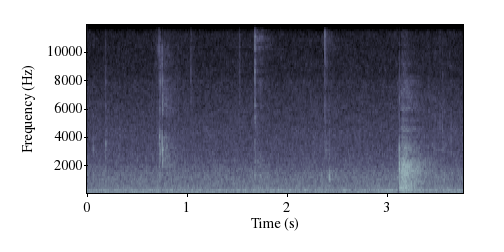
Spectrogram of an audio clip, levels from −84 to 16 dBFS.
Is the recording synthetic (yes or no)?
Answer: no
